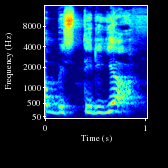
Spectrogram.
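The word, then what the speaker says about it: ਬਿਸਥਰਿਆ: असीं पाठ उच्चारण करांगे बब्बे नूं सिहारी की मात्रा फिर सस्सा जो सस्से दे पैर में तत्ता अखर लगा होया ये साध संगत जी तत्ता अखर सस्से अखर दे नाल मिल भी टोन च उच्चारण होएगा। फिर रारे नूं बिहारी की मात्रा फिर यइया अखर जिहड़ा इहदा उच्चारण करांगे ऐड़े के रूप में फिर कन्ने की मात्रा तो उच्चारण होएगा बिस्तिरिया।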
